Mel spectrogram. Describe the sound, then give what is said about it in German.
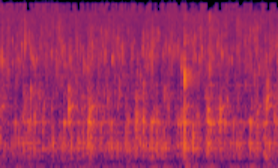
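Potatoes for a potato and pumpkin goulash boil in an opened pot as they are stirred, giving a steady, soft bubbling hiss with a few faint knocks scattered through it and no talking. “So, jetzt werden wir mal aufmachen und mal umrühren. Mal schauen, wie weit die Erdäpfel schon sind.”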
